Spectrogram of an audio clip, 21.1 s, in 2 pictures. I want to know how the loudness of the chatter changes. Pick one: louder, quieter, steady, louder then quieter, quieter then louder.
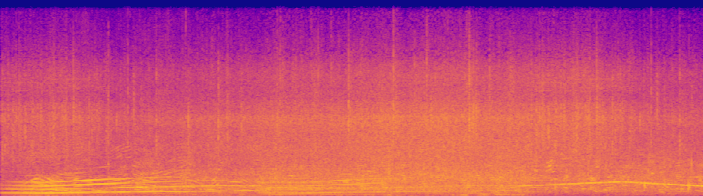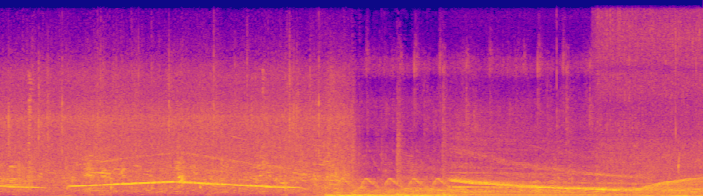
steady.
